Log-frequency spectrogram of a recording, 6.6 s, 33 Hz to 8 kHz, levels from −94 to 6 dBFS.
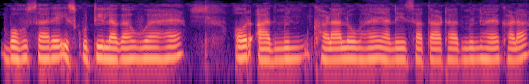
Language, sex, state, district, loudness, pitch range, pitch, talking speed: Hindi, female, Jharkhand, Garhwa, -17 LUFS, 170-185 Hz, 175 Hz, 155 wpm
